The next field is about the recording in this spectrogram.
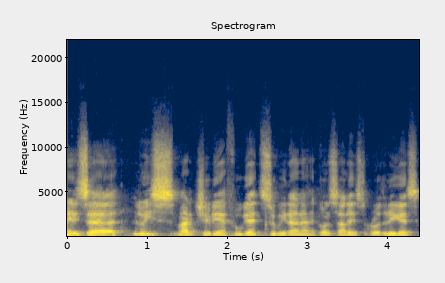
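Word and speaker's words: Lluís: My name is Luis Marchevier Fuguet Subirana Gonzalez Rodriguez Garcia Sanz.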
